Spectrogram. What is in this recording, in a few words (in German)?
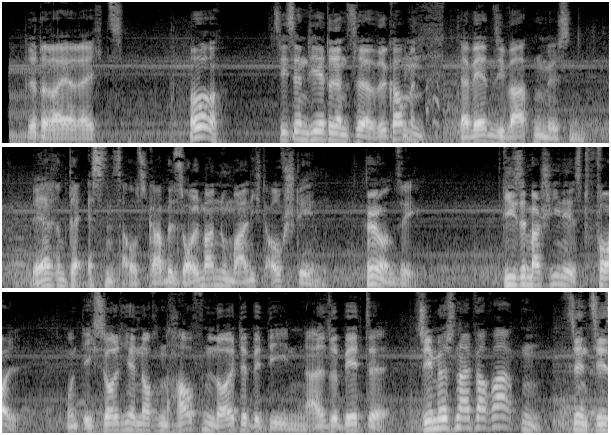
Flugbegleiter, Stimmproben; Seinfeld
